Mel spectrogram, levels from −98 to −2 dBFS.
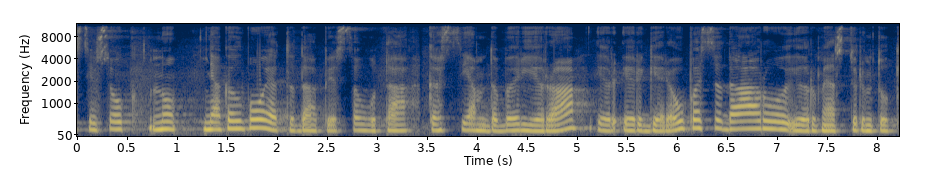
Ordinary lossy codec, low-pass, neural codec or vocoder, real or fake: MP3, 96 kbps; 10.8 kHz; none; real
